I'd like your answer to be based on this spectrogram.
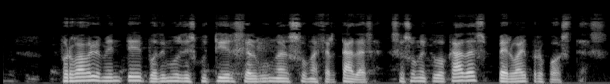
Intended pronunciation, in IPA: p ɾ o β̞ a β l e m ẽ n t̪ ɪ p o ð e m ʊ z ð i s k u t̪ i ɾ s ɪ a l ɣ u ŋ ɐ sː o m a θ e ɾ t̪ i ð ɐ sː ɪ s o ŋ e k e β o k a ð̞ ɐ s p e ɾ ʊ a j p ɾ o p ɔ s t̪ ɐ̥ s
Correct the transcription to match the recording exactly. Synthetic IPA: p ɾ o β̞ a β l e m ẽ n t̪ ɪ p o ð e m ʊ z ð i s k u t̪ i ɾ s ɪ a l ɣ u ŋ ɐ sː o ŋ a θ e ɾ t̪ a ð ɐ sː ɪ s o ŋ e k i β o k a ð̞ ɐ s p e ɾ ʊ a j p ɾ o p ɔ s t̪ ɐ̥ s

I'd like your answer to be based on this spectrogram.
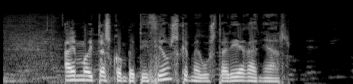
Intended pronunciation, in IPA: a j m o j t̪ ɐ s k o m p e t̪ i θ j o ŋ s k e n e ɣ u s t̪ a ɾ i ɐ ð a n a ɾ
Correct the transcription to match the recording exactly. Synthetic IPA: a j m o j t̪ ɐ s k o m p e t̪ i θ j o ŋ s k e m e ɣ u s t̪ a ɾ i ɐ ɣ a ɲ a ɾ

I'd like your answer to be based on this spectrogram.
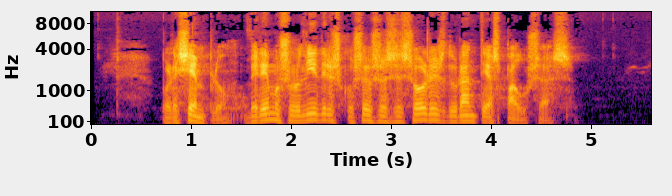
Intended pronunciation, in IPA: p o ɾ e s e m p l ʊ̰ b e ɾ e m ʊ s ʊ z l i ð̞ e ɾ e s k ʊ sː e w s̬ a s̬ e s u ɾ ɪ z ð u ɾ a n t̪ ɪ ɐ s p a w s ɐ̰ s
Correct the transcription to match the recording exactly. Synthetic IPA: p o ɾ e ʃ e m p l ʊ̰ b e ɾ e m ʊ s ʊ z l i ð̞ e ɾ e s k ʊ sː e w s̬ a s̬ e s o ɾ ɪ z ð u ɾ a n t̪ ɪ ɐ s p a w s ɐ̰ s

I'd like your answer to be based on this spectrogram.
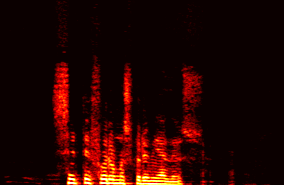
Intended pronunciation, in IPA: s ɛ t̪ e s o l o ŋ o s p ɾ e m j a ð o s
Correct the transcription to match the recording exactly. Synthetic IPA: s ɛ t̪ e f o ɾ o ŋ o s p ɾ e m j a ð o s

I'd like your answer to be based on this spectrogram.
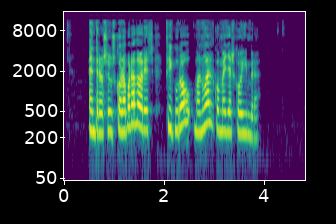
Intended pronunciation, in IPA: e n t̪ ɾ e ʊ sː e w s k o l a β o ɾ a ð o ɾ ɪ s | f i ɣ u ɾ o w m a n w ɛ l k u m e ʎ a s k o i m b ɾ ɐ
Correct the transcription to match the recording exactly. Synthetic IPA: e n t̪ ɾ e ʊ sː e w s k o l a β o ɾ a ð o ɾ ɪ s | f i ɣ u ɾ o w m a n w ɛ l k o m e ʎ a s k o i m b ɾ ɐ

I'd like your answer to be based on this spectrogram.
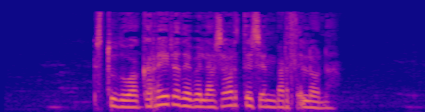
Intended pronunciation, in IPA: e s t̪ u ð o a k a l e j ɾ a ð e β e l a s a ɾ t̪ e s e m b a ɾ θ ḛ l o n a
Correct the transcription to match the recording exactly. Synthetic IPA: e s t̪ u ð o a k a r e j ɾ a ð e β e l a s a ɾ t̪ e s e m b a ɾ θ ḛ l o n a

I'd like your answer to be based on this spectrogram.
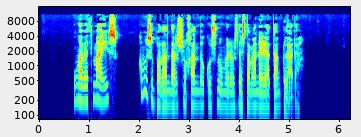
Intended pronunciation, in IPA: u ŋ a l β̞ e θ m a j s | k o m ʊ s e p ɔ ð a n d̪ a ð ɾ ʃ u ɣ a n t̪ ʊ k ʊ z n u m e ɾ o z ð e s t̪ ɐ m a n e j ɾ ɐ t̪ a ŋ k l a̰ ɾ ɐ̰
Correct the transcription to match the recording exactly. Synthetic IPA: u ŋ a β̞ e θ m a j s | k o m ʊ s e p ɔ ð a n d̪ a ɾ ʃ o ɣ a n d̪ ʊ k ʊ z n u m e ɾ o z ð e s t̪ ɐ m a n e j ɾ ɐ t̪ a ŋ k l a̰ ɾ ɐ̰

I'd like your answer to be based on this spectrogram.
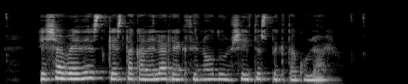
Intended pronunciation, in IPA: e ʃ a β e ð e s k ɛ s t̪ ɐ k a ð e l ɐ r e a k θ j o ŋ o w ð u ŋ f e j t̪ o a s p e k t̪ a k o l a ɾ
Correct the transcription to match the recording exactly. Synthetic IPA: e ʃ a β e ð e s k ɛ s t̪ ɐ k a ð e l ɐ r e a k θ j o n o w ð u ŋ ʃ e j t̪ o e s p e k t̪ a k u l a ɾ

